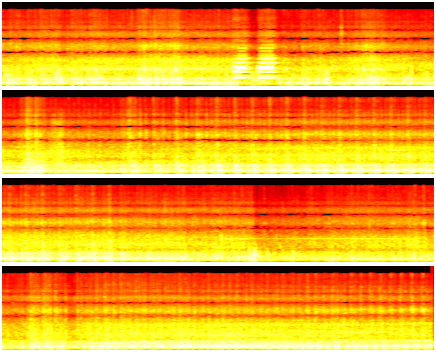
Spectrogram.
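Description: An old car engine idles with a low, uneven rumble.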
